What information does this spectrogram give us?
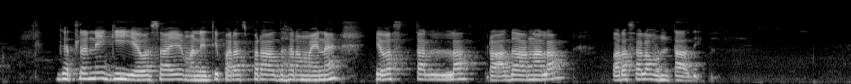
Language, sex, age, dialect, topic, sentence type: Telugu, female, 31-35, Telangana, agriculture, statement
